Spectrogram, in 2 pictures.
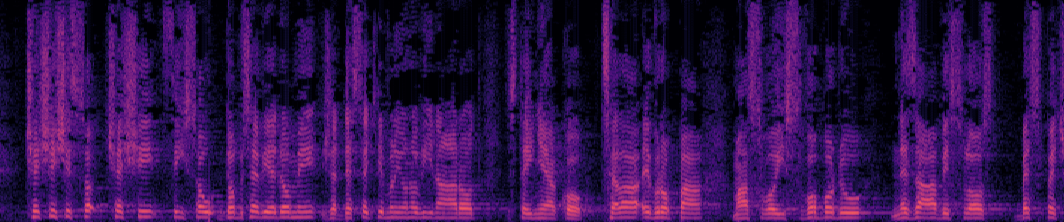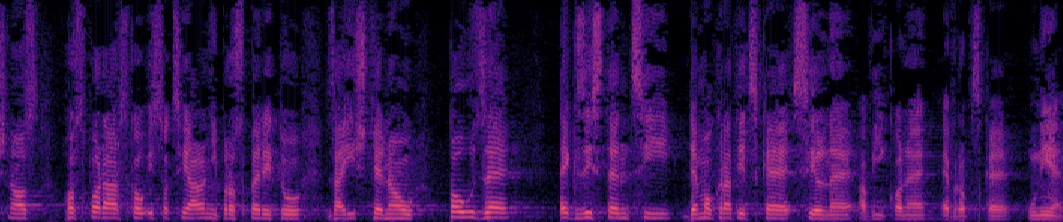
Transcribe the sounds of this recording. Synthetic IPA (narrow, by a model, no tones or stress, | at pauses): t͡ʃɛʃɪt͡ʃɛʃɪsɪjso̞wdo̞br̝ɛvjɛdo̞mɪʒɛdɛsɛcɪmɪlɪo̞no̞viːnaːɾo̞t̪ | st̪ɛjɲɛjako̞t͡sɛlaːʔɛvɾo̞pamaːsvo̞jɪsvo̞bo̞du | nɛzaːvɪslo̞st̪bɛspɛt͡ʃno̞st̪ | ɦo̞spo̞daːr̥sko̞wʔɪso̞t͡sɪaːlɲiːpɾo̞spɛɾɪt̪uzajɪʃcɛno̞w | po̞wzɛ | ʔɛɡzɪst̪ɛnt͡siːdɛmo̞kɾat̪ɪt͡skɛːsɪlnɛːʔaviːko̞nɛːʔɛvɾo̞pskɛːʔunɪjɛ̰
